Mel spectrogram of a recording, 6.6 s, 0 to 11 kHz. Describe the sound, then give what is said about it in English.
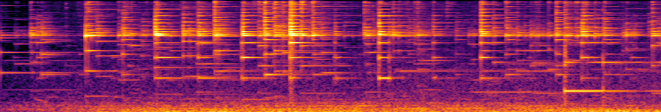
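Several handheld chimes, carried by performers in a choreographed processional of 13 performers through a neighborhood, each holding a chime, ring out in irregular, overlapping strikes, bright metallic tones sustaining and shimmering over a steady low rumble, with no talking. “The performers are meant to meet en route in Cherokee Park to exchange chimes, then reassemble and claim their original chimes for the installation in Benton Park.”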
